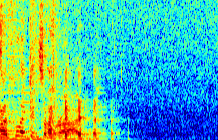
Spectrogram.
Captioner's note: laugh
